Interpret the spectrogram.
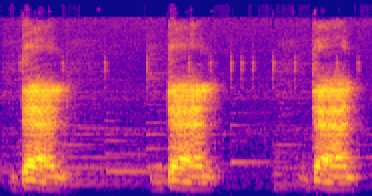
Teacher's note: pressing the tip of your tongue against your front mouth, right behind your front teeth, then breathe out as you pronounce this letter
